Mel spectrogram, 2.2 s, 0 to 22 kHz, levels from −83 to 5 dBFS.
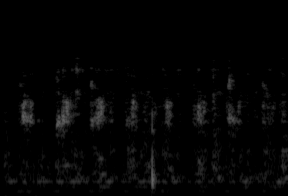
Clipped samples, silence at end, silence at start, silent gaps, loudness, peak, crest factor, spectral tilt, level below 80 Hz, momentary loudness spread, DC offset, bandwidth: under 0.1%; 0 s; 0 s; none; -55 LUFS; -36 dBFS; 22 dB; 0.5 dB/octave; under -90 dBFS; 7 LU; under 0.1%; 7.4 kHz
